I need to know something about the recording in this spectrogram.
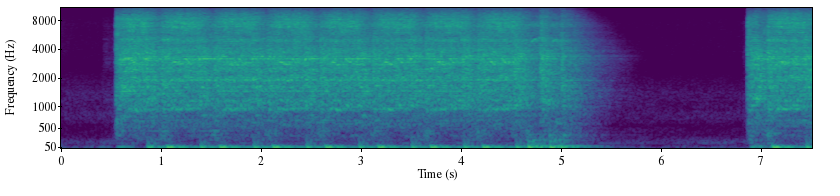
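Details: Rebuilt Honda TRX450ER on first start after fitting a new fuel line, with carburetor O-rings leaking fuel: it fires into uneven, lumpy thumping, dies after about four seconds, then restarts. Rough running; cause unconfirmed.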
